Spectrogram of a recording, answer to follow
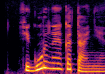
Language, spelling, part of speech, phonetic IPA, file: Russian, фигурное катание, noun, [fʲɪˈɡurnəjə kɐˈtanʲɪje], Ru-фигурное катание.ogg
- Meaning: figure skating (sport where people perform spins, jumps and other moves on ice)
